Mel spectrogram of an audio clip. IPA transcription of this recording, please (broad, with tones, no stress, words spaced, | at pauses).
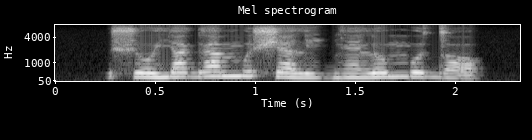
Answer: ʃo˨ ja˧ɡa˦mo˦ ʃa˦˨li˨ ɡɛ̃˨lo˧mo˧ dɔ˨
